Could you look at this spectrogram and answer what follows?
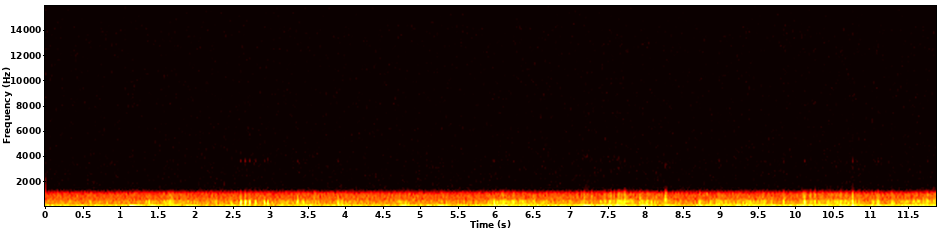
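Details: Stomach growling after breakfast: continuous low muffled rumbling with scattered gurgles and faint squeaks over steady noise; normal borborygmi after a meal.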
